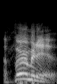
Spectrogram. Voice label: punk affirm; Dystopia; vox new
